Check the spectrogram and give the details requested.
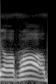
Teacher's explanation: Ro-nya dibaca secara tafkhim atau tebal karena ro-nya berbaris fathah. Jadi ro bukan ra ya.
